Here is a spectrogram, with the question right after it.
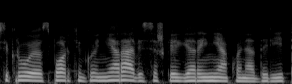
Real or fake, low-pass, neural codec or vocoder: fake; 7.2 kHz; vocoder, 44.1 kHz, 128 mel bands every 512 samples, BigVGAN v2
